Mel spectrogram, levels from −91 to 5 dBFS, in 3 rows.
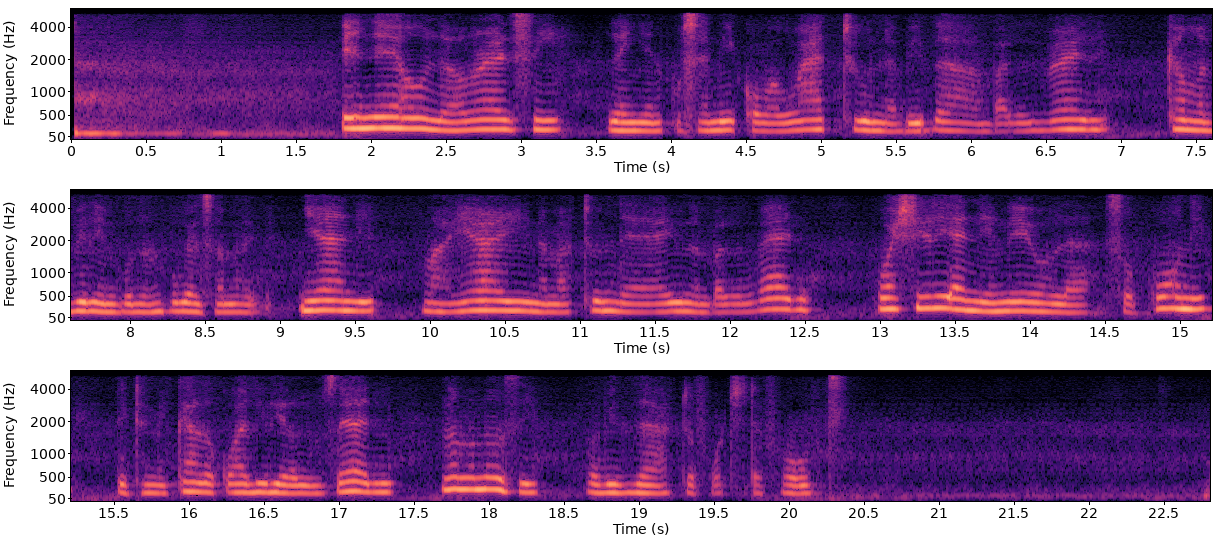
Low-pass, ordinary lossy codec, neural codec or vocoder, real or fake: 5.4 kHz; MP3, 48 kbps; codec, 16 kHz in and 24 kHz out, 0.9 kbps, LongCat-Audio-Codec, fine tuned four codebook decoder; fake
